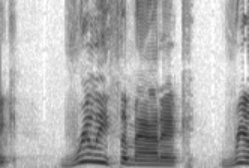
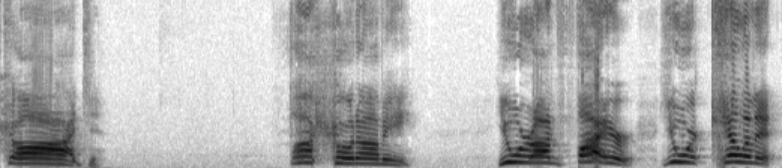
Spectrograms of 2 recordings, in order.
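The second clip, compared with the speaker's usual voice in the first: loud, high exasperated yelling; angry shout; 6 semitones higher, 11 dB louder, slower than usual. Real, not acted. Yelling at Konami for ruining the set, loud shout. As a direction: shout the betrayal at them. Berating Konami for bad cards.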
